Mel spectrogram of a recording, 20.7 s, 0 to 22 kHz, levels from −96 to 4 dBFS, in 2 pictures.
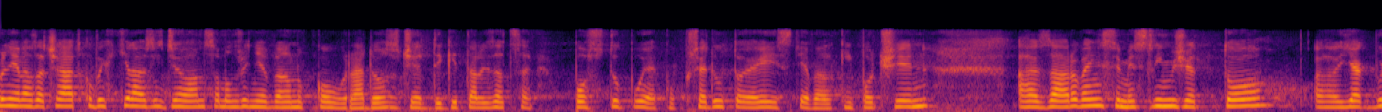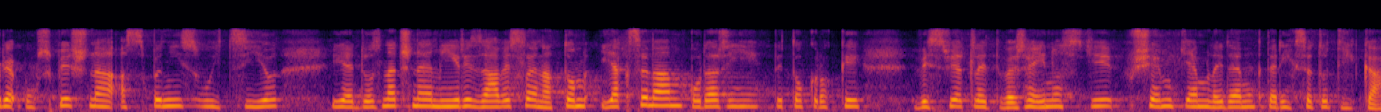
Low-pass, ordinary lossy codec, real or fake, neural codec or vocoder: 7.2 kHz; Opus, 64 kbps; fake; codec, 16 kHz, 4 kbps, X-Codec, HuBERT features, trained on LibriSpeech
